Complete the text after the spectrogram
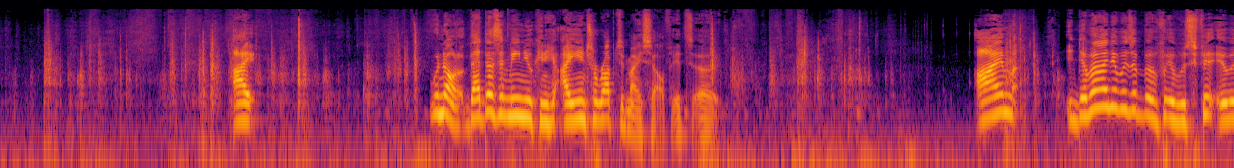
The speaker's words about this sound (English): Now, that means you can hear my new paper.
